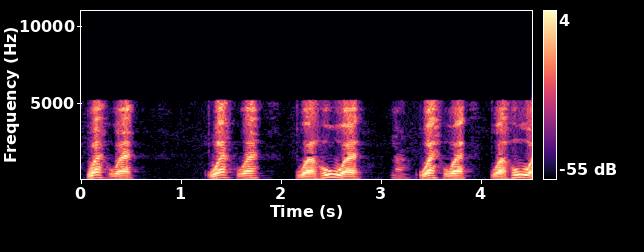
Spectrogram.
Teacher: خد بالك انت كده بتسكن الهاء، وده موجود في بعض الروايات، لكن عندنا عند الامام حفص وهو الهاء ايوه مضمومه.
